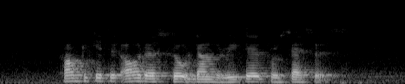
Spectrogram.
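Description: Speech carried over the AMR wideband (HD Voice) codec, its band reaching to about 7 kHz with the top portion filled by shaped noise, comes through with no technical fault to report.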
